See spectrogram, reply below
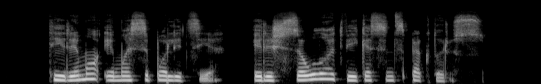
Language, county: Lithuanian, Vilnius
